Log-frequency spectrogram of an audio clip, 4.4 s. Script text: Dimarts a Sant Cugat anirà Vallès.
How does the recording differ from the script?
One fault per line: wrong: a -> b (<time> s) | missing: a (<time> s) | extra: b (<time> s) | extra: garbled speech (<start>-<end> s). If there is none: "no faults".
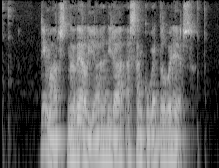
extra: na Dèlia anirà (1.4 s)
wrong: anirà -> del (3.2 s)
